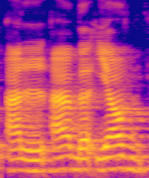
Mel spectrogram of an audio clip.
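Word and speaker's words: الأبيض: Huruf ba-nya saja yang dipantulkan ya, huruf dotnya jangan. Jadi kita bacanya itu al-abyad seperti itu. Huruf dotnya jangan dipantulkan. Sekali lagi, jangan dipantulkan huruf dotnya.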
